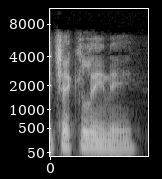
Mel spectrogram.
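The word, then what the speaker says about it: Chicolini: We get Chico's name, or at least a variation of it, pronounced correctly. It's true. Because it would be Ciccolini.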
